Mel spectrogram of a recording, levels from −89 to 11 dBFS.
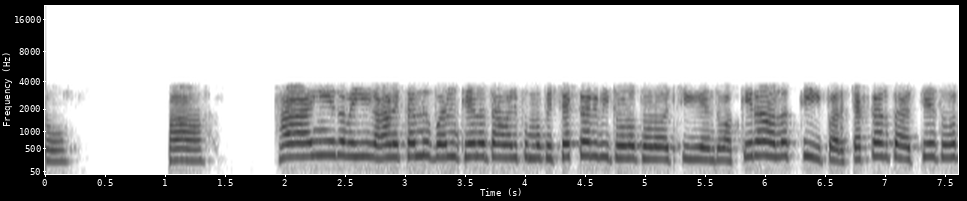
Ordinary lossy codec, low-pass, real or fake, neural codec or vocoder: Opus, 16 kbps; 3.6 kHz; fake; codec, 16 kHz, 4.8 kbps, FACodec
